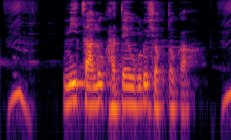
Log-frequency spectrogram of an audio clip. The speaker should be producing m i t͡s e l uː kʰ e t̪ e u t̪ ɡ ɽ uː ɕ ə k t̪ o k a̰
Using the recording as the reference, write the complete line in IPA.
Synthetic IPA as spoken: m iː t͡s a l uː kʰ a t̪ e u ɡ ɽ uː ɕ ə k t̪ o k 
